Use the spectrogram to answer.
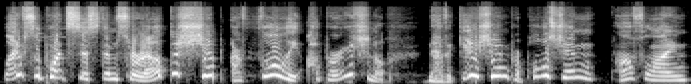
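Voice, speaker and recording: Woman doing excitable sci-fi officer, radio play, slow drawn out delivery, bit husky, theatrical. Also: high-pitched, no echo, clean studio sound, exaggerated voice. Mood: reporting. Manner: theatrical, exclaiming. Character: excitable starship officer working the computer consoles. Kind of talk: amateur podcast radio play reenactment.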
